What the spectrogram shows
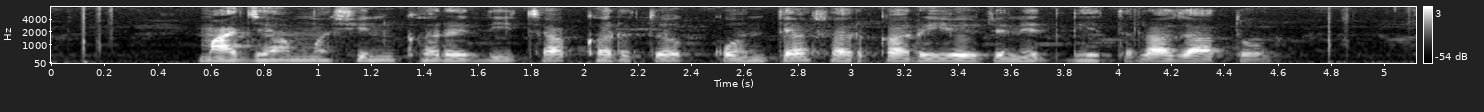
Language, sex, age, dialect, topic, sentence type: Marathi, male, 18-24, Standard Marathi, agriculture, question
